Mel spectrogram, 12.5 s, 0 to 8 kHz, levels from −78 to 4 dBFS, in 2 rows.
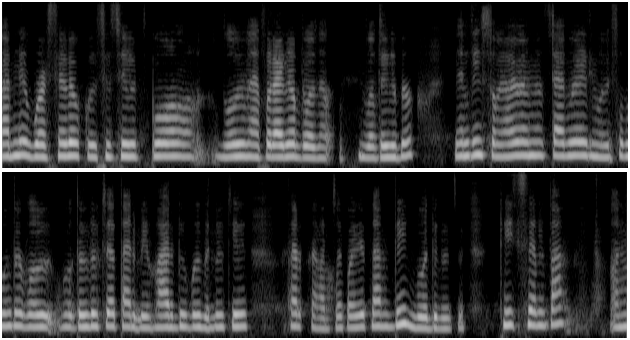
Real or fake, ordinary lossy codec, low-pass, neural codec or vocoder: fake; none; none; codec, 16 kHz, 0.5 kbps, FreqCodec, larger model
